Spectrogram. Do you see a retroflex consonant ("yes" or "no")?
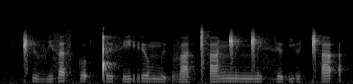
no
